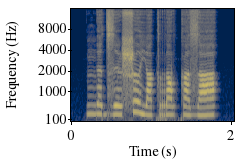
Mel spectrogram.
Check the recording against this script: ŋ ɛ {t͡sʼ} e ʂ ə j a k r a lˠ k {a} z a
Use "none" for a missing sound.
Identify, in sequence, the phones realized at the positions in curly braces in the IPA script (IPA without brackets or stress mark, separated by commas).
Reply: d͡z, a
